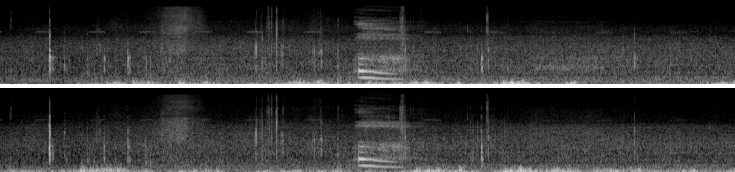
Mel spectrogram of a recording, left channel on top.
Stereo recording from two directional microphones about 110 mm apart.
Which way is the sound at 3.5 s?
20° left (ahead or behind).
